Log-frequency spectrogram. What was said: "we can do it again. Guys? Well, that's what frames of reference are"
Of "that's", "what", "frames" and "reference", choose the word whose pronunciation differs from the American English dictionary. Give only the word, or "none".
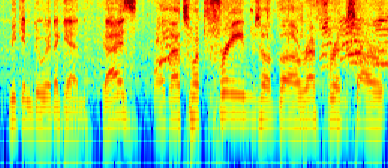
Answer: none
